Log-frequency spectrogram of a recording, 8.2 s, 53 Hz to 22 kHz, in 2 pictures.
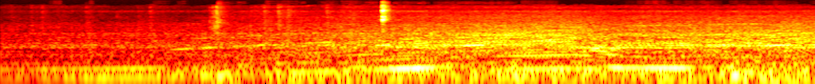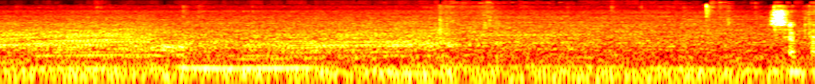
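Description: A 2017 Audi A4 accelerating from 0 to 60 in its sportier S mode, heard from inside as a smooth, continuous engine hum that climbs gradually in pitch under steady road and wind roar.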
